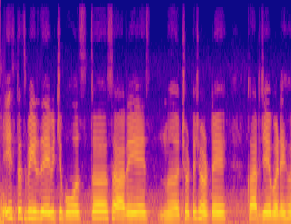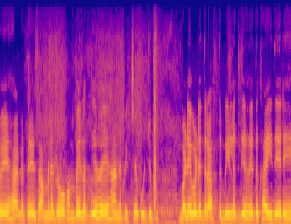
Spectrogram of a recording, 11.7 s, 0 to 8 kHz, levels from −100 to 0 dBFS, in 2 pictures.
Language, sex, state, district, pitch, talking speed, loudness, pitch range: Punjabi, female, Punjab, Kapurthala, 230 Hz, 165 wpm, -12 LUFS, 225-235 Hz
